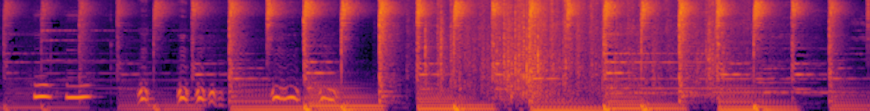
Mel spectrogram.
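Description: Repeated owl-like hoots ring out in a steady rhythm over a busy musical backing, loud, with short pauses between bursts and no one speaking.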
